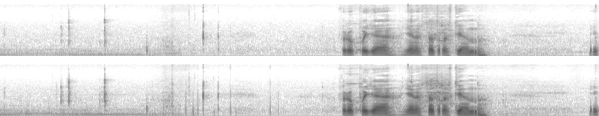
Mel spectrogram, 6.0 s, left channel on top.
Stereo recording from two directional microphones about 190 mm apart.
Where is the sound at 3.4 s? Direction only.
15° right (ahead or behind).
